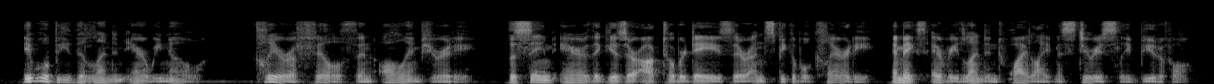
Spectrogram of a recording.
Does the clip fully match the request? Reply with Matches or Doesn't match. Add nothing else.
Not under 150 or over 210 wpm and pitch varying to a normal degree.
Matches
